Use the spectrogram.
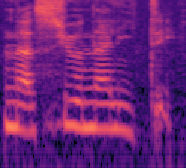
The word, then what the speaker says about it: nationalité: Alors que en français, c'est bien un son comme un s. Naonalité. D'ailleurs, c'est comme le mot la nation. Nation nationalité.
